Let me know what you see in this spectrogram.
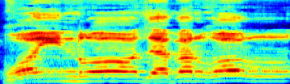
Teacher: غین کو موٹا کر کے پڑھیں گے اور را کو بھی موٹا کر کے پڑھیں گے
